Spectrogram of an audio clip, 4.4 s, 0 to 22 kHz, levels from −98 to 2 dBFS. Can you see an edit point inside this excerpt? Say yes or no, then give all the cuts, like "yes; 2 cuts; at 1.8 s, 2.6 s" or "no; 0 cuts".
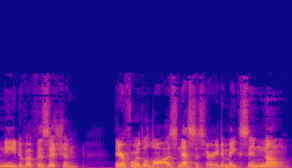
no; 0 cuts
